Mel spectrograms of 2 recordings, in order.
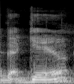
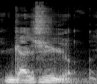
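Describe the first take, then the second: First: It ends with a hard 'guerre' sound. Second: It ends with a soft 'jur' sound. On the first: The speaker calls it wrong. "ce n'est pas gaguerre" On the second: The speaker calls it right. "il se prononce gageure"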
